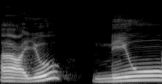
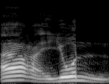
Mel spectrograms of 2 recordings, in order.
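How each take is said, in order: First: The final n merges into a doubled w sound. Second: The word ends cleanly on an n sound. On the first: The reader continues without stopping. "যদি আমরা এখানে না থামি, আয়ু নিউ বলতে হবে" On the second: The reader stops after this word. "আর যদি আমরা এখানে থামি, বলতে হবে আয়ুন আয়ুন"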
